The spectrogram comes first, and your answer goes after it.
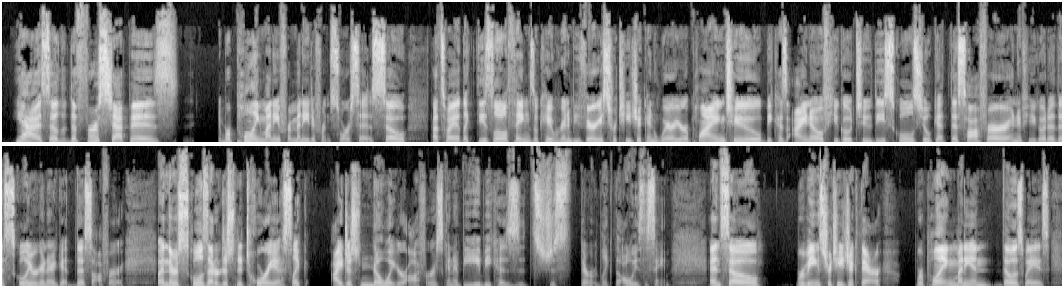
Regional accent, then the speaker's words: United States; also born or lived in South Korea; I'm American, but I lived in South Korea for six years

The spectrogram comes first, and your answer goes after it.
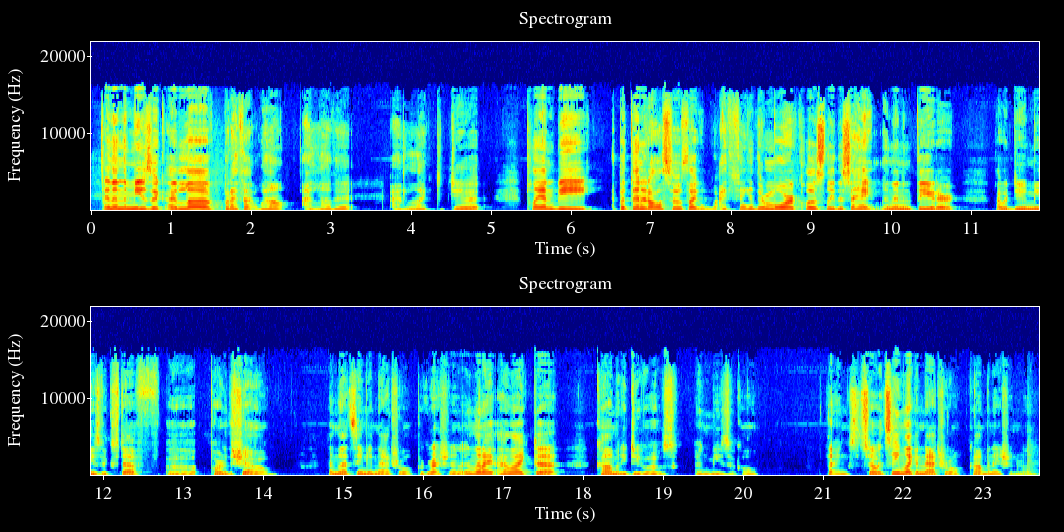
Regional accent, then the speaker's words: San Francisco Bay Area, California, United States; also born or lived in Los Angeles; I grew up in the Bay Area, well, San Francisco Bay Area

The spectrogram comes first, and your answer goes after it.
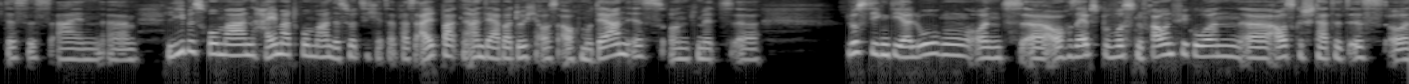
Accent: Northern Germany, Germany; Wir sind beide hier im Norden groß geworden

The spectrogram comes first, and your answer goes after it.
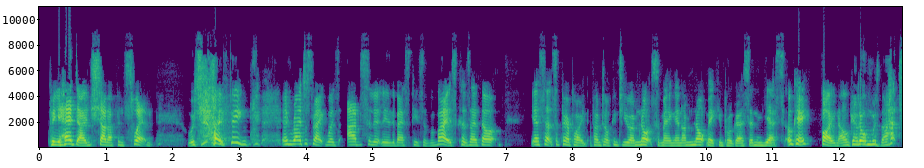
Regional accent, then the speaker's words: central Scotland, United Kingdom; moved away as an adult; also born or lived in Oxford / London; I grew up in Scotland, um, central Scotland

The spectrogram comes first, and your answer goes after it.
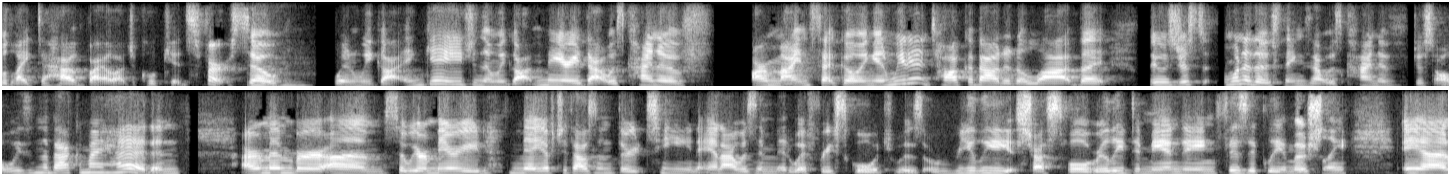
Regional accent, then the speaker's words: California, United States; moved away; I'm from California

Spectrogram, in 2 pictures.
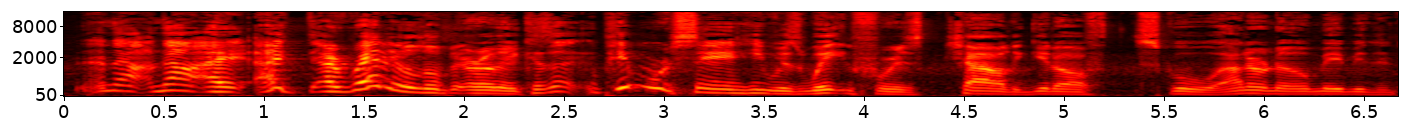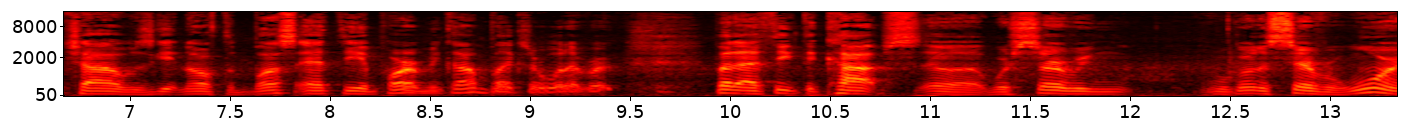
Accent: West Chester, Pennsylvania, United States; Westchester, Pennsylvania, where I'm my hometown

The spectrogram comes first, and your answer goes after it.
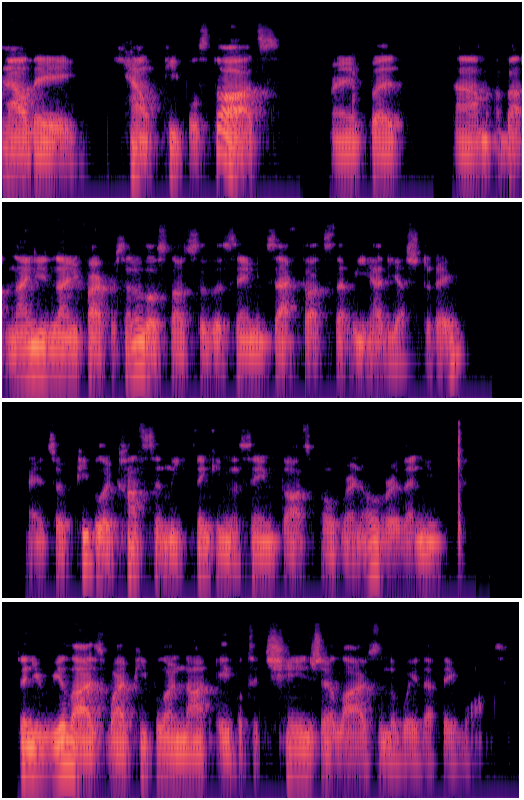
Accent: New York, United States; born and raised here in New York

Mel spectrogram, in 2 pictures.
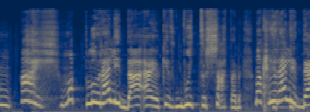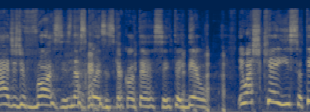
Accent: São Paulo, Brazil; eu cresci em São Paulo dentro de um apartamento.

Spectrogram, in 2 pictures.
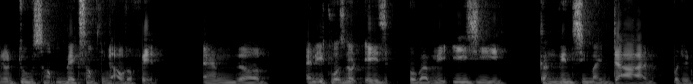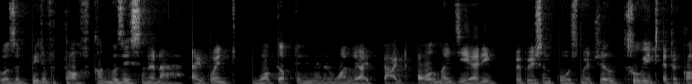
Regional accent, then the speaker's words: Nepal; I come from Nepal.

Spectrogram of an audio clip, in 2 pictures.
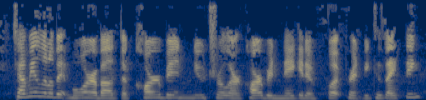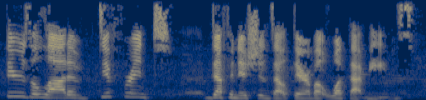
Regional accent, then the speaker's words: Iowa, United States; I'm from Iowa.

